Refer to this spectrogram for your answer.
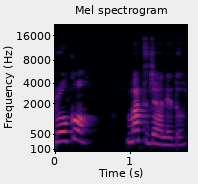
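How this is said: The pause comes after 'रोको'.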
